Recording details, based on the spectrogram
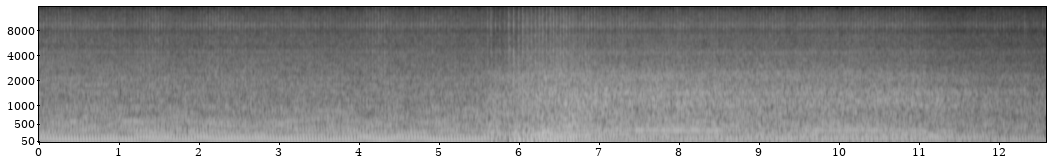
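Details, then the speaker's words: Yard Machines riding mower with a 13.5 HP Tecumseh engine, fixed after slow cranking and no start, oil checked clean and full: a steady, even single-cylinder drone that picks up cleanly with throttle without misses. Normal running; it starts right up. "this thing runs great starts right up now uh"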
